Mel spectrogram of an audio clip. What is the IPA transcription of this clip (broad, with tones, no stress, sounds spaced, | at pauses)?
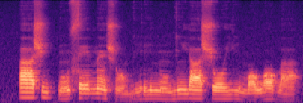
a˦ ʃ i˦˨ k͡p ũ˨˦ s e˦ m ɛ̃˦˨ ʃ ɔ̃˨ b i˨˦ ɾ i˦ n ũ˧ ɡ ĩ˦ j a˦ ʃ o˦ j i˦˨ m ɔ˧ w ɔ˦ b a˧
